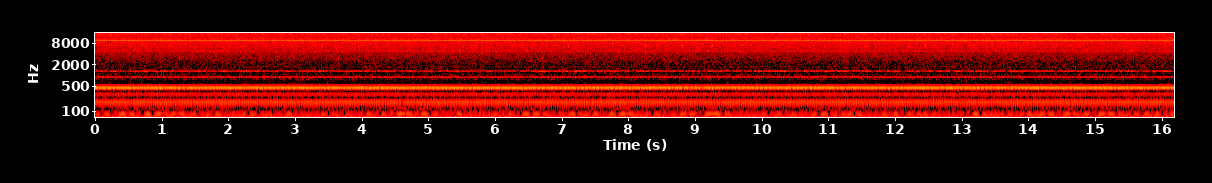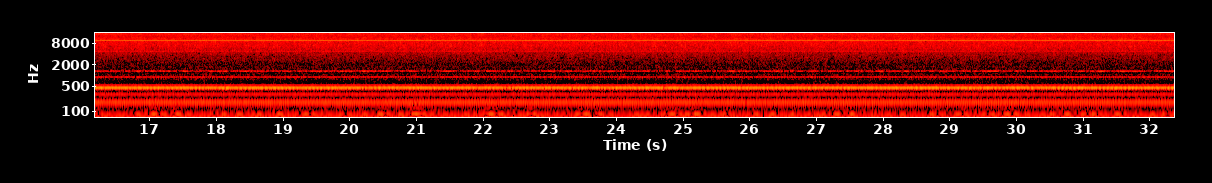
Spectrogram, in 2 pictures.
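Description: Near silence, holding only a faint steady hum made of several fixed tones, one a little above the others in pitch, with no change throughout.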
